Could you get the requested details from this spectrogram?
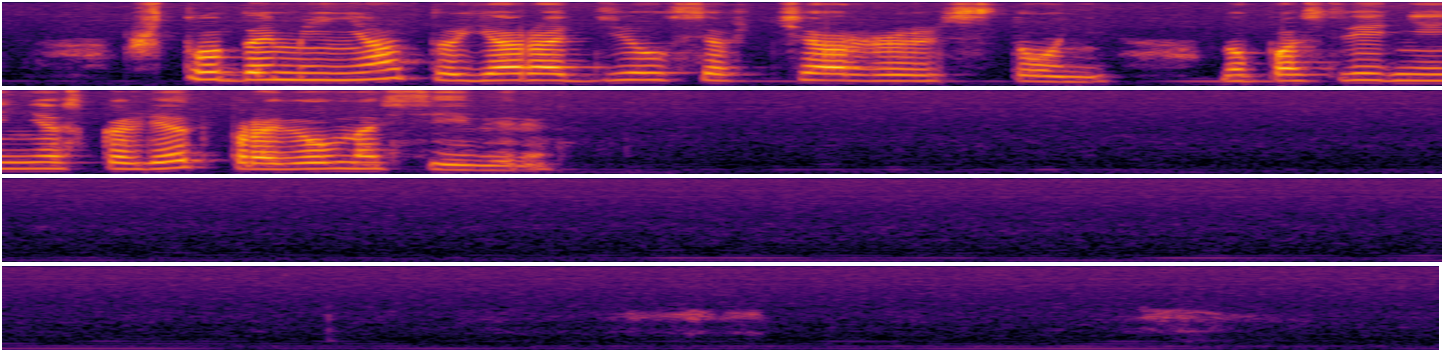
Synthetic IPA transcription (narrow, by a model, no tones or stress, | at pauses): ʂt̪o̞d̪əmʲɪnʲat̪ojaɾɐdʲilˠsʲəft͡ɕarːɨlʲst̪onʲɪ | nopɐsʲlʲedʲnʲɪjnʲeskəlʲe̞t̪̚pɾɐvʲo̞lˠnɐsʲevʲɪɾʲɪ̰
